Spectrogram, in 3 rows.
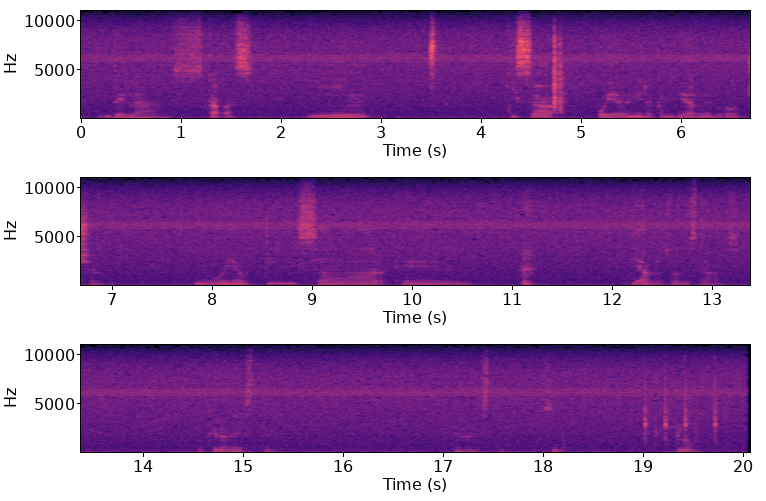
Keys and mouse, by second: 4.9 b, 6.7 click, 9.1 click, 17.1 click, 19.1 d.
